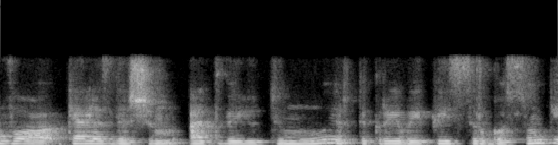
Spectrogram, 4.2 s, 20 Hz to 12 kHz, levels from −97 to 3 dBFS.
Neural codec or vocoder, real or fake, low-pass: none; real; 7.2 kHz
